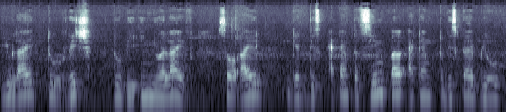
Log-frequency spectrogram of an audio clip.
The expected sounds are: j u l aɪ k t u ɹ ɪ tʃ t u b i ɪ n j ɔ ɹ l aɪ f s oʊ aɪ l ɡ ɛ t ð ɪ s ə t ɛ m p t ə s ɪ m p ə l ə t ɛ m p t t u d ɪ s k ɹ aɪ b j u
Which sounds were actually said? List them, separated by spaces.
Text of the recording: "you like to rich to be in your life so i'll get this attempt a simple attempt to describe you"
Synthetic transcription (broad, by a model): j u l aɪ k t u ɹ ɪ tʃ t u b i ɪ n j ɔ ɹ l aɪ f s oʊ aɪ l ɡ ɛ t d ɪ s ə t ɛ m p t ə s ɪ m p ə l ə t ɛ m p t t u d ɪ s k ɹ aɪ b j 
